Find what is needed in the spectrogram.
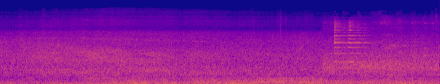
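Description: Steady road traffic noise with a low rumble of wind on the microphone. About six and a half seconds in, a brief high-pitched tone with many overtones sounds for about a second.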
